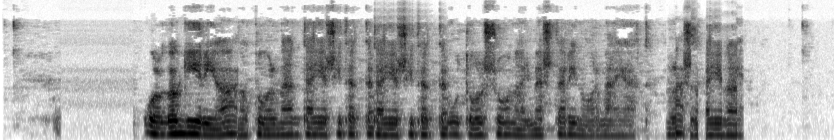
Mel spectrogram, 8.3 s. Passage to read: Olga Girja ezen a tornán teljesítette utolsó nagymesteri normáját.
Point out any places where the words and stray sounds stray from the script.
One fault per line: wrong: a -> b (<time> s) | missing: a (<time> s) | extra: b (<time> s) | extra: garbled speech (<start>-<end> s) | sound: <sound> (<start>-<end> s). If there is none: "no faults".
missing: ezen (2.4 s)
extra: teljesítette (3.7 s)
extra: garbled speech (6.7-7.4 s)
